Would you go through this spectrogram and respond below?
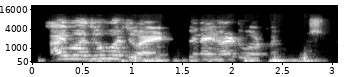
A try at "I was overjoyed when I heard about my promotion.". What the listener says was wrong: a little more stress is required for the word overjoyed.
